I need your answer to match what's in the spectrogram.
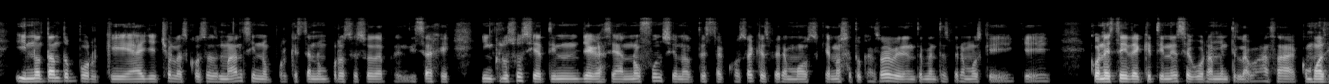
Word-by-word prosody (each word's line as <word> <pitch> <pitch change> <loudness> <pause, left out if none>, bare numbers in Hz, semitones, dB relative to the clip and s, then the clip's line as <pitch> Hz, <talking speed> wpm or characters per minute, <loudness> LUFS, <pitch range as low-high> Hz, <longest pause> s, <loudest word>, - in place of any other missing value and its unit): y 145 - +5
no 145 +1 +6
tanto 160 +1 +4
porque 125 -3 0
haya 130 0 +3
hecho 150 +4 -3
las 125 -3 -4
cosas 130 +1 -4
mal, 125 +5 0
sino 130 -7 -3
porque 130 - -12
está - - -3
en 125 - -3
un 125 0 -6
proceso 130 0 -3
de 125 - +2
aprendizaje. 70 - -4 0.3
Incluso 140 +3 -1
si - - +2
a 125 - +4
ti 130 - -4 0.2
llegase 130 -2 +4
a 125 - +2
no 125 +1 -1
funcionarte 130 -6 -3
esta - - -5
cosa, - - -3
que - - -3
esperemos 120 0 -3
que - - -2
no 130 +1 -2
sea - - -3
tu - - -7
caso, 155 - 0
evidentemente 125 -3 0
esperemos 125 0 -6
que 150 - -9
que 150 -1 -5 0.4
con 130 0 +8
esta 135 +1 +8
idea 130 -2 +7
que 135 - -1
tienes, 130 +2 +1
seguramente 125 0 -2
la - - -1
vas 145 -2 -7
a, 130 -1 +2
como 130 0 +4
se 125 - -6
130 Hz, 220 wpm, -23 LUFS, 125-140 Hz, 0.4 s, con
